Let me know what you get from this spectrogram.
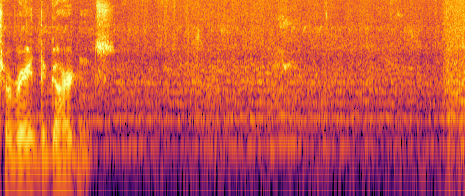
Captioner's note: buzzing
